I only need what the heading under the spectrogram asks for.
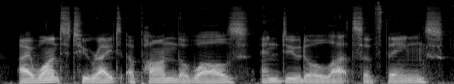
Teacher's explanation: this line did have nine syllables but uh the ninth syllable was unstressed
